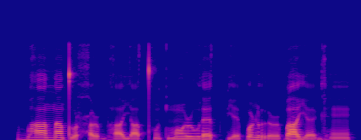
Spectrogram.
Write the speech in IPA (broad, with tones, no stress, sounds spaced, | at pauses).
bʱ ã˥ n ã˥ t̪ u˩ ħ ə˞˩ bʱ a˩ j a˩ t̪ʰ ũ˩ t m õ˥ ɹ u˥ ɾ ɛ˥ t pʲ ɛ˩ p o˥ ɳ r ə˞˩ ɓ a˥ j ɛ˩ ɡʱ ẽ˥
